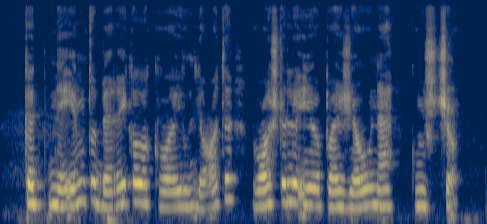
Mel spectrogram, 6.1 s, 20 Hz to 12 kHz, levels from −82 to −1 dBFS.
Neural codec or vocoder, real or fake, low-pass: none; real; 10.8 kHz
